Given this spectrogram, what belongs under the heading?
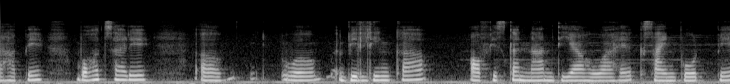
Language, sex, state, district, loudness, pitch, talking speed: Hindi, female, Tripura, West Tripura, -16 LUFS, 180 Hz, 150 wpm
